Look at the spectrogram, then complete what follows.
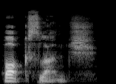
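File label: "box lunch", English, British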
